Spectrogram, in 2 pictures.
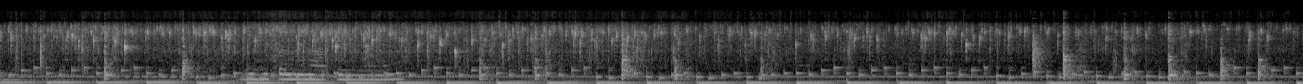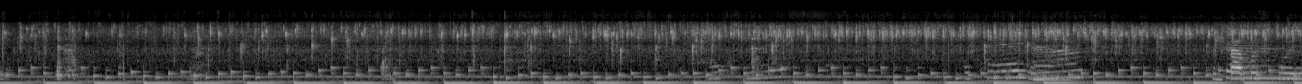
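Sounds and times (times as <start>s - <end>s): background music with low beat: 0.0s - 26.0s
onion and garlic sizzling in oil: 0.0s - 26.0s
spatula scraping a wok: 13.6s - 13.9s.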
